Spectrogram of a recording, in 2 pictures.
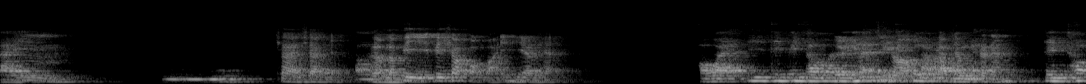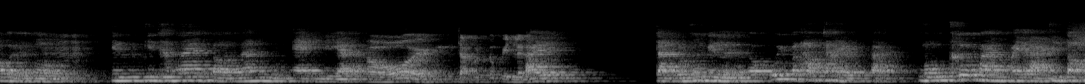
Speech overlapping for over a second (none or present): present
